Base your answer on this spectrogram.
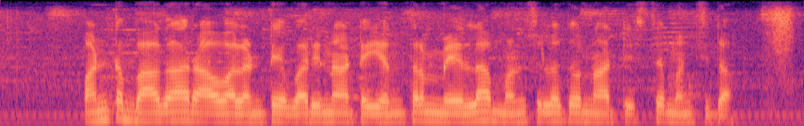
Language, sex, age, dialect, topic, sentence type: Telugu, male, 18-24, Southern, agriculture, question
